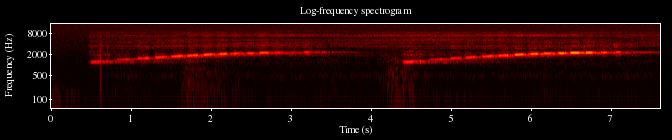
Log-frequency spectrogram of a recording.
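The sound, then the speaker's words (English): Whistling of El Silbon, the whistler of legend: two long, slowly rising whistled notes, each gliding upward and holding a high pitch, separated by a brief pause. The tone is thin and eerie, fairly clear against a faint, hollow background. “This is the tale of El Silbon, the whistler.”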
